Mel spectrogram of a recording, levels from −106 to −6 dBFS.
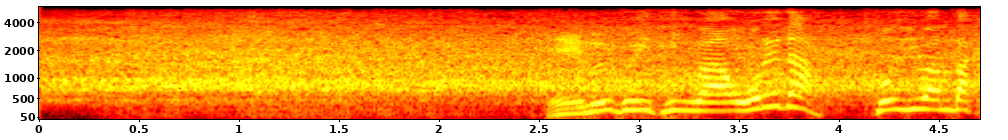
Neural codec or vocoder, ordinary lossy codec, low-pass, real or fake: autoencoder, 48 kHz, 128 numbers a frame, DAC-VAE, trained on Japanese speech; Opus, 24 kbps; 5.4 kHz; fake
